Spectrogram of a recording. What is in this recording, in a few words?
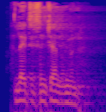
ladies and gentlemen, male spoken word; MALE MISC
